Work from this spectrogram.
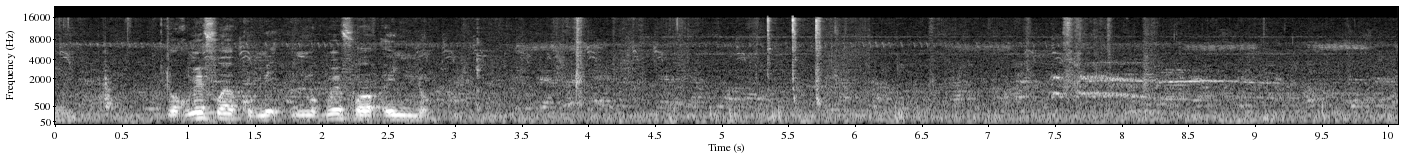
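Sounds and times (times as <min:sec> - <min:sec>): rooster crowing: 0:07.2 - 0:09.3.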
